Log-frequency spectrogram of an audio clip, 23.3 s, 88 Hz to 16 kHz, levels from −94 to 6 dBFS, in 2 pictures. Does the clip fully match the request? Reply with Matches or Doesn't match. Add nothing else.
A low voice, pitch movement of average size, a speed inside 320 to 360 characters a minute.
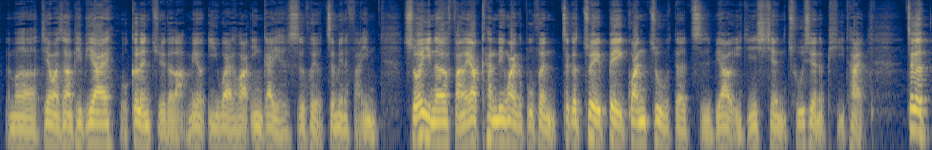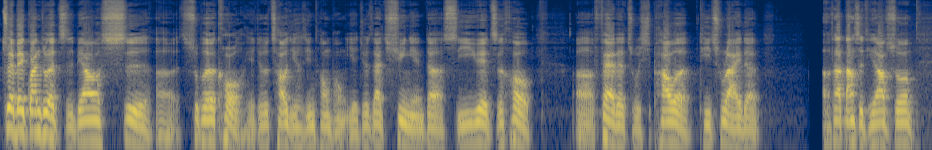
Matches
